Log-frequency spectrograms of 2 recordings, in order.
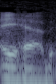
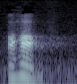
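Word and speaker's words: Ahav (אהב): It's not Ahab, it's Ahav. It's pronounced Ahav.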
